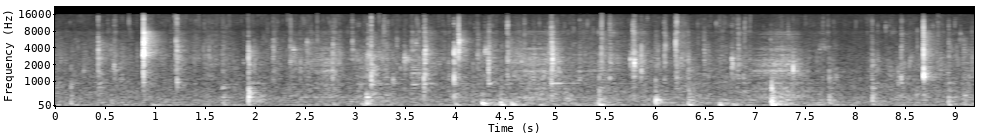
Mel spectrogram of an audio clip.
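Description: Silicone spatula stirring a wet mix of melted butter, beaten eggs, chopped onion and celery in a stainless steel mixing bowl: soft irregular squishing and scraping with many light clicks.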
